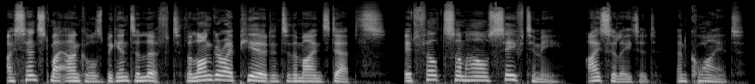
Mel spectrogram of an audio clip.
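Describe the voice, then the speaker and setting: A man narrating a first-person horror audiobook in a measured, literary, brooding manner. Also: on the high side, animated, fairly bright tone, no room sound, studio quality.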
